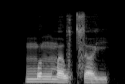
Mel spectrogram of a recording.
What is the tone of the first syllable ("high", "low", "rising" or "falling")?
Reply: high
